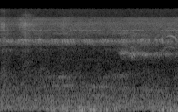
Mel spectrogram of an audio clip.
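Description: Faint, steady high-pitched insect chirring, with a second, lower insect buzz coming in about one and a half seconds in. Low, uneven rumbling of wind on the microphone runs underneath.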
